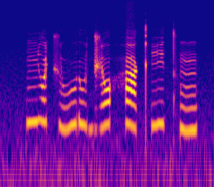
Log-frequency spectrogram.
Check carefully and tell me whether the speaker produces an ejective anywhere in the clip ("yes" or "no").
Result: no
